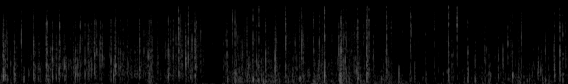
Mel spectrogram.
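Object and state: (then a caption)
Metallized plastic chip bag being crinkled. Fingertips scratch and crinkle a partly filled Doritos chip bag made of metallized, foil-lined plastic. The result is a quiet, continuous run of dense, bright crackles and crunchy rustles, with a brief lull around the two-second mark before the crinkling resumes.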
